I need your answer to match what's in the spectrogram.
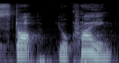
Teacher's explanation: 那中间的这个 you 一般来说就要弱读下来了，因为前后两个都是实词，那 you 弱读下来它的节奏就应该是 da da da stop your crying 这样的节奏，所以我们不能够三个词都重读，不能是 stop your crying 而是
